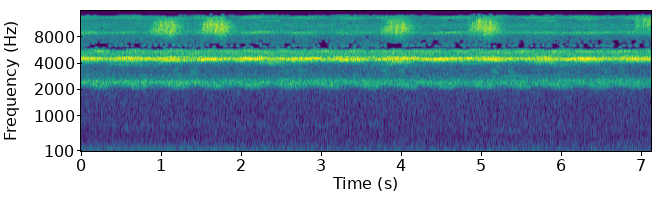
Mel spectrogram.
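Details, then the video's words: Crickets on a New England summer night keep up a constant high-pitched shrill drone, layered in even bands, with occasional brighter shimmering bursts overhead and a low hum through the first seconds. "Over 1 Hour Of Tinnitus Masking With Crickets"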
